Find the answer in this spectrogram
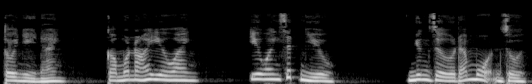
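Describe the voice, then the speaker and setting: Mellow low-voiced woman. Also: lively intonation, normal speed. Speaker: audiobook narrator. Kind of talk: emotional first-person story narration.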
